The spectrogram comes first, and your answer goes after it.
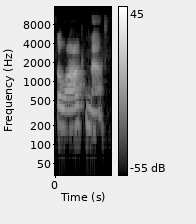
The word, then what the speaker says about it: Bologna: university of bologna um actually it's pronounced bellogna my bologna has a first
